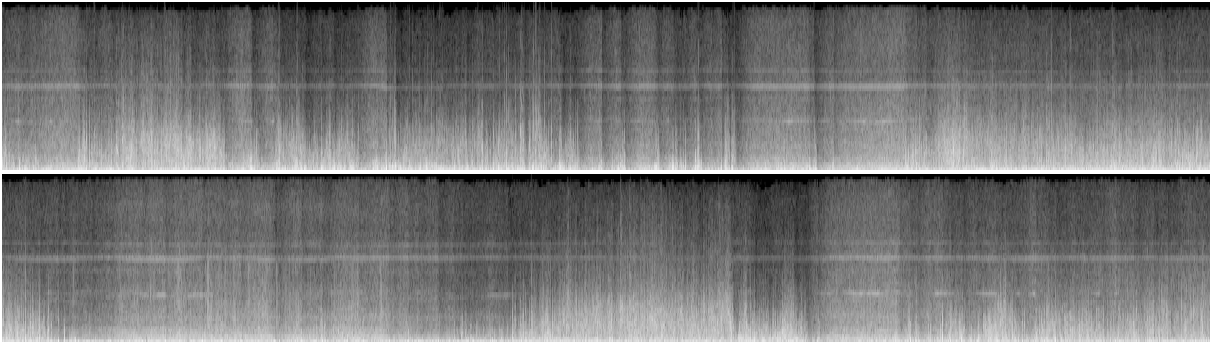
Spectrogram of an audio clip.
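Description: DJI Phantom quadcopter's motors and propellers humming steadily in flight, with wind buffeting the microphone. The hum shifts slightly in pitch, and its tones stand out most clearly a little past the middle.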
